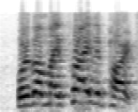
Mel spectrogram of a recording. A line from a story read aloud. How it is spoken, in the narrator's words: Kelsey exclaimed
